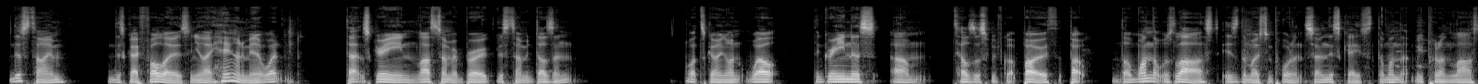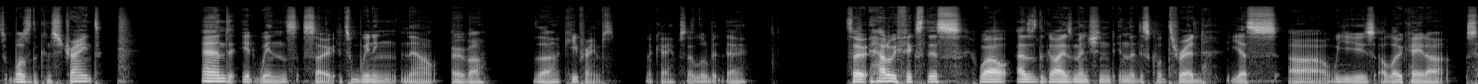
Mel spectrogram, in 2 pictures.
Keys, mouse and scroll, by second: 1.7 double click, 6.2 typing, 18.2-19.8 typing, 22.5 typing, 24.0 typing, 26.7 typing, 27.3 double click.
